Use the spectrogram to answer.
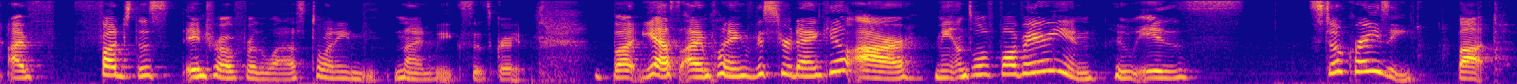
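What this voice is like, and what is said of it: New Zealand English accent. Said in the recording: “my New Zealand accent”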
